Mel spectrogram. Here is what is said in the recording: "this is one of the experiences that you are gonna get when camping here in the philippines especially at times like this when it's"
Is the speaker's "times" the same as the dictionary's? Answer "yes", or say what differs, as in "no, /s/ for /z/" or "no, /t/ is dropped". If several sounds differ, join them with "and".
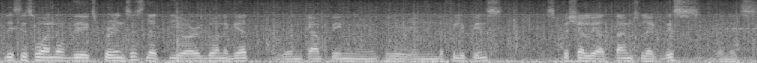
no, /s/ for /z/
